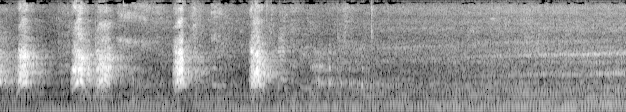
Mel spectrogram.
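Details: Dog giving four short, separate barks within the first three seconds, then quiet over a steady low background rumble.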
